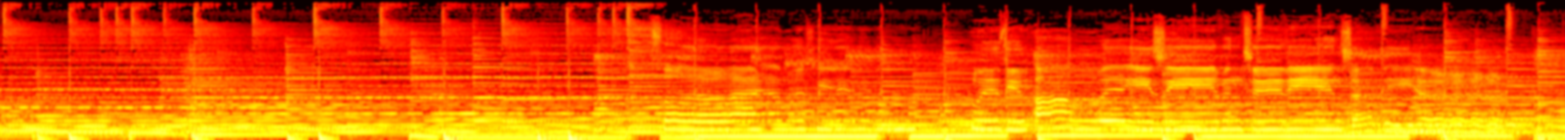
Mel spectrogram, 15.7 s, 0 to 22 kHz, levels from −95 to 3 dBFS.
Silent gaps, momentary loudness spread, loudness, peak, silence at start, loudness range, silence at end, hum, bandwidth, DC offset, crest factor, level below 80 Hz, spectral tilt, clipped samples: none; 4 LU; -14 LUFS; 0 dBFS; 0 s; 3 LU; 0 s; none; over 20 kHz; 0.3%; 12 dB; -20 dBFS; -6 dB/octave; under 0.1%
